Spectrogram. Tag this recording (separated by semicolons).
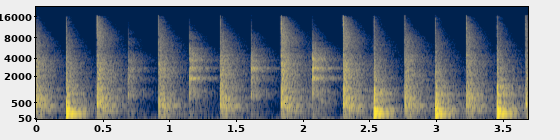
130-bpm; acoustic; ambient; beam; beat; beats; board; bottle; break; breakbeat; cleaner; container; dance; drum; drum-loop; drums; fast; food; funky; garbage; groovy; hard; hoover; improvised; industrial; loop; loops; lumber; metal; music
